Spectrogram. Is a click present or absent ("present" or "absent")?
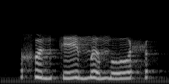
absent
